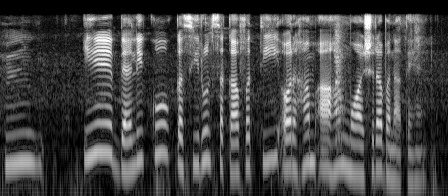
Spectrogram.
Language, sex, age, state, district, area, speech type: Urdu, female, 18-30, Delhi, North East Delhi, urban, spontaneous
